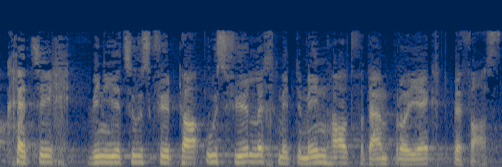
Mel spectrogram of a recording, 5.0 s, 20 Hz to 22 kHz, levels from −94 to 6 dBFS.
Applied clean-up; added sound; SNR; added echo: none; none; none; none.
